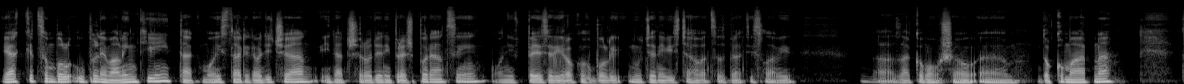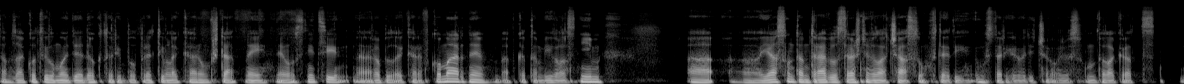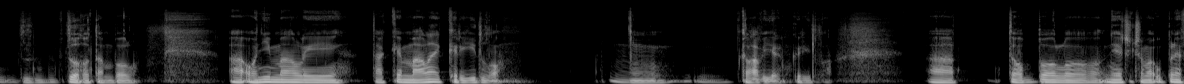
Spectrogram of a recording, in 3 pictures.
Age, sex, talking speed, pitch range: 40-59, male, 145 wpm, 95-115 Hz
